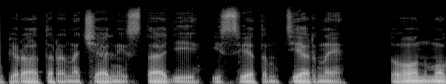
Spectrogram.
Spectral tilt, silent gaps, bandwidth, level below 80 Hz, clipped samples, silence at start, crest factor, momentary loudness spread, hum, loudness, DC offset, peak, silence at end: -5.5 dB/octave; 3.50-3.90 s; 15.5 kHz; -32 dBFS; under 0.1%; 0 s; 18 dB; 7 LU; none; -22 LUFS; under 0.1%; -2 dBFS; 0 s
